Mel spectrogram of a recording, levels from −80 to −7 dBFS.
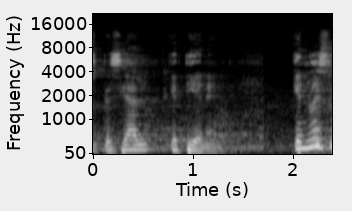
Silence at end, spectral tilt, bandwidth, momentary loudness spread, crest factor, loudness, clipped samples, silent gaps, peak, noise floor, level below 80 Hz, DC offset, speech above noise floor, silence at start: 0 s; -5 dB/octave; 14 kHz; 20 LU; 18 dB; -29 LUFS; under 0.1%; none; -12 dBFS; -51 dBFS; -62 dBFS; under 0.1%; 24 dB; 0 s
